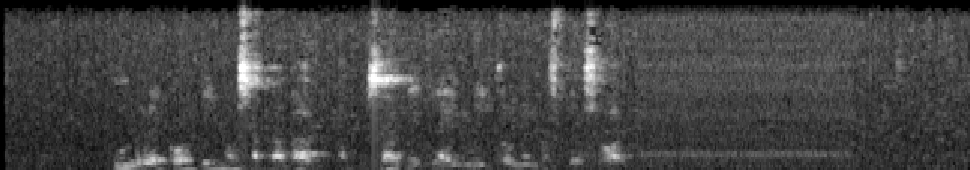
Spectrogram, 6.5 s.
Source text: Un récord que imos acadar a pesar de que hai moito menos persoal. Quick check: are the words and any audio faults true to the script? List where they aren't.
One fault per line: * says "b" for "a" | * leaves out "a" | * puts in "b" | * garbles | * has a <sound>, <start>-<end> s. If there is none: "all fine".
all fine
